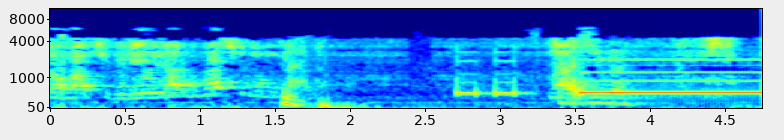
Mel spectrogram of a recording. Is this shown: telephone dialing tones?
yes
